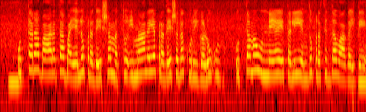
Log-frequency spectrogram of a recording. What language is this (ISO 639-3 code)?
kan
